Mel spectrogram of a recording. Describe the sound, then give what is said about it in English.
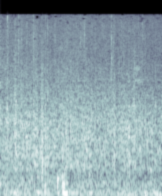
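Steady rain patters down on leaves and ground outdoors, a dense, even hiss with occasional drips standing out, continuous and fairly quiet with no voices. “See, I want this to feel like the garden getting rained on.”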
